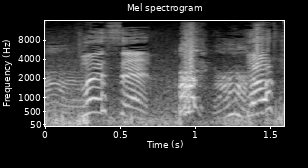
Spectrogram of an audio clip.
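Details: Pet dog, female, 'talking back' when in trouble and being scolded by her owner: a quick string of about four whiny, warbling, howl-like yowls that bend up and down, close and loud, with a woman's scolding voice around them.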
